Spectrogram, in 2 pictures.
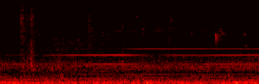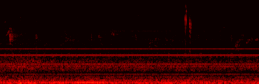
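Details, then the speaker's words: Mercedes electronic throttle body, ignition on, engine off: faint steady electrical buzz with fine high tones, normal hum of a working electronic throttle that self-calibrates. "Hear that faint buzzing noise. It's coming from obviously the throttle."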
